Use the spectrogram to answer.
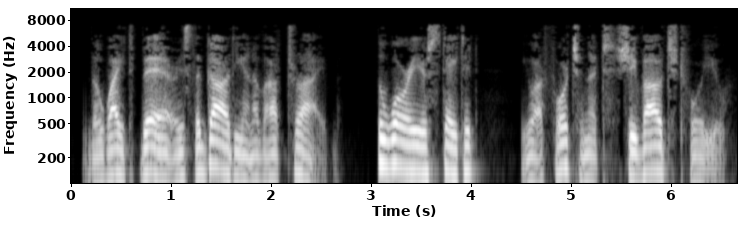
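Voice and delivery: put-on deep, low, rumbling accented chieftain; rumbling mountain spirit. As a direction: rumble like an avalanche. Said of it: "His voice rumbled like an avalanche".

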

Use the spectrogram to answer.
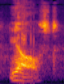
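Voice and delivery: ordinary delivery

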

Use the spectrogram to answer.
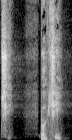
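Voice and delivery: startled high cry of alarm. A narrator's reading. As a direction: jump at the words in fright. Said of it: "ماری وحشت زده از جایش پرید".

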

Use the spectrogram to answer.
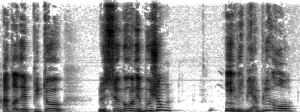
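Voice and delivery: high, small begging voice; pleading little goat. Acted. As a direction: beg for mercy in a tiny voice. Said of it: "dit le bouc".

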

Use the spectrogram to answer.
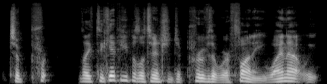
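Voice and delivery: normal talking voice

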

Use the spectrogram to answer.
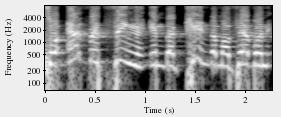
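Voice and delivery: fired-up preacher driving each phrase home; full-force preaching. Real, not acted. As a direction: declaim it to a congregation, forceful and sustained.

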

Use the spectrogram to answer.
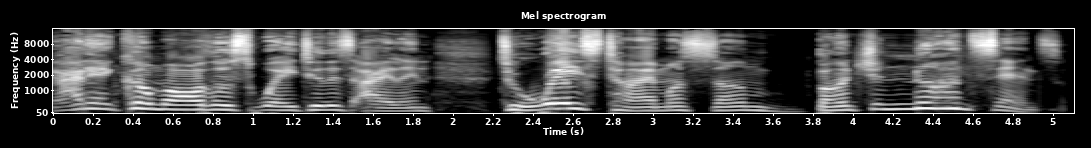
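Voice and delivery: a cool swordsman brushing off a waste of time; Zoro's clean line. Retold or imitated. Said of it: "And he's like".

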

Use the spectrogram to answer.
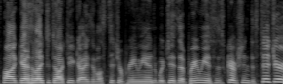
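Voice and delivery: breeze through the promo like a host read; quick ad read. Acted. Reads sponsor ad before podcast.

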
